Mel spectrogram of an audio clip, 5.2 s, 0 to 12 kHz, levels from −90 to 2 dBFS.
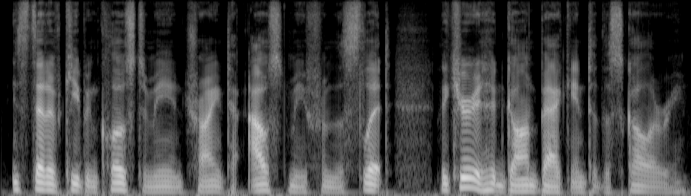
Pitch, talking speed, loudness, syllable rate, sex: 90 Hz, 255 wpm, -23 LUFS, 6.5 syllables/s, male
